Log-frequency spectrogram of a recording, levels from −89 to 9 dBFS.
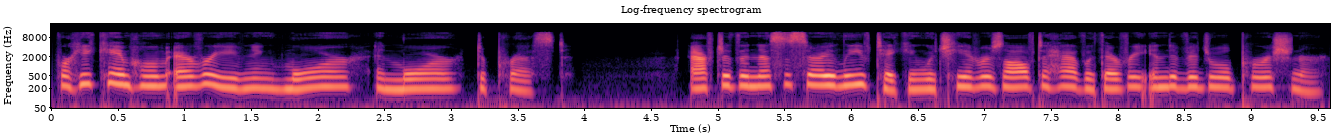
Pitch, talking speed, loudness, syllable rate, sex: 220 Hz, 155 wpm, -18 LUFS, 5.6 syllables/s, female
